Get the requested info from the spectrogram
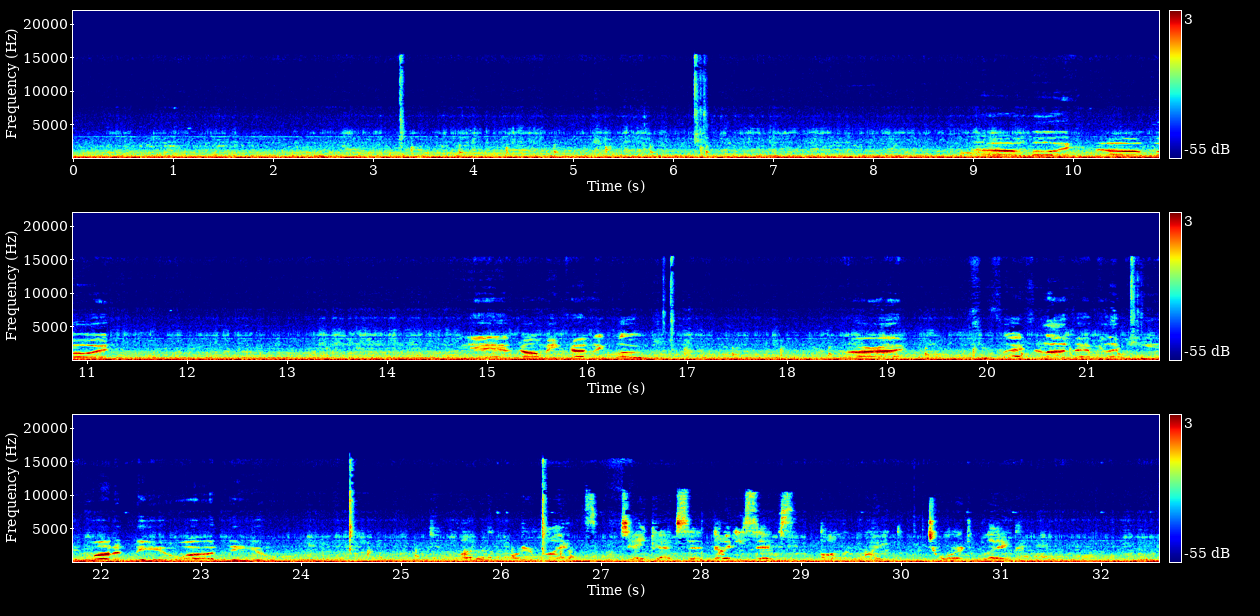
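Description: Semi-truck's diesel engine and road noise running steadily inside the cab at highway speed, with a voice talking now and then over it. A quick run of clicks comes near the end.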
